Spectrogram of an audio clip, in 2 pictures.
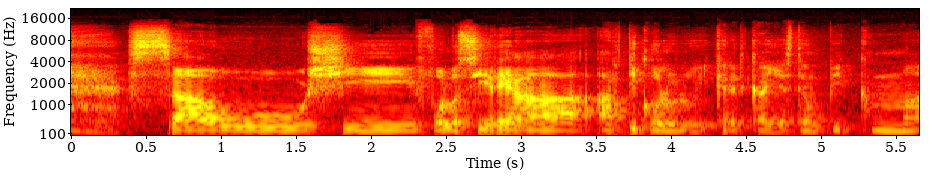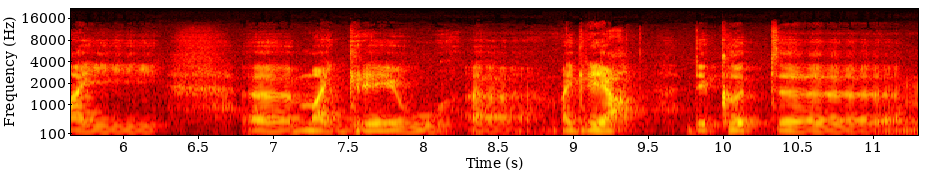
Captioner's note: in Romanian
